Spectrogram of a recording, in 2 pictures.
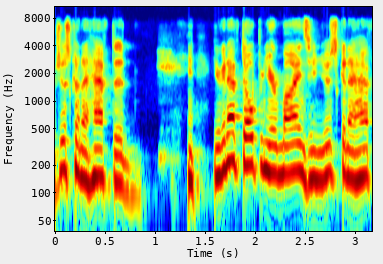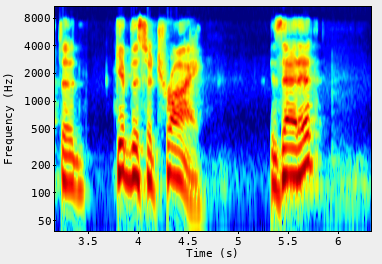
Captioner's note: laughing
